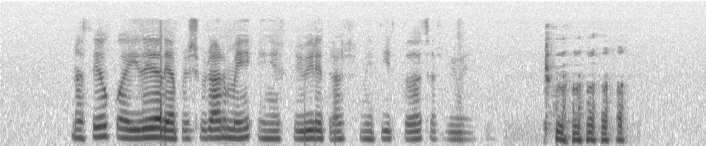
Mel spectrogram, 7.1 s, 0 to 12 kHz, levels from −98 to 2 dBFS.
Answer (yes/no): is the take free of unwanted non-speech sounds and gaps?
no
